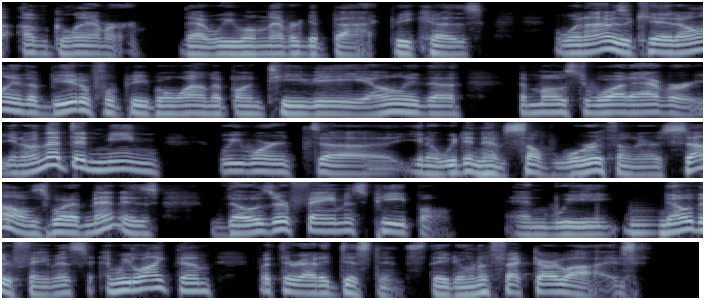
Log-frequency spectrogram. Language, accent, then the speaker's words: English; Pennsylvania, United States; But I grew up in Pennsylvania, and as soon as we're 10, we get a BB gun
